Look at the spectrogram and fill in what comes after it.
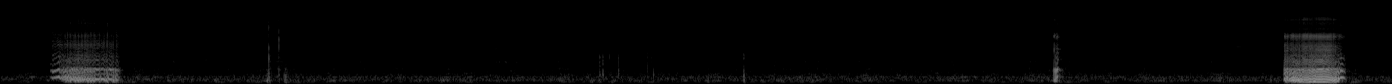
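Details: A 10-kilogram cat snoring indoors: two loud, rasping snores with a low buzzy tone, one near the start and one near the end, about twelve seconds apart, separated by quiet breathing and faint small room noises.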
